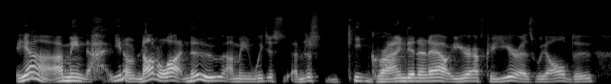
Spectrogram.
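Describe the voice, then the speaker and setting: Moving at a fairly quick pace, a man talks at a fairly high pitch with ordinary pitch variation. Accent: Florida Panhandle. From Florida Panhandle. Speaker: executive protection company owner. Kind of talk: interview.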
